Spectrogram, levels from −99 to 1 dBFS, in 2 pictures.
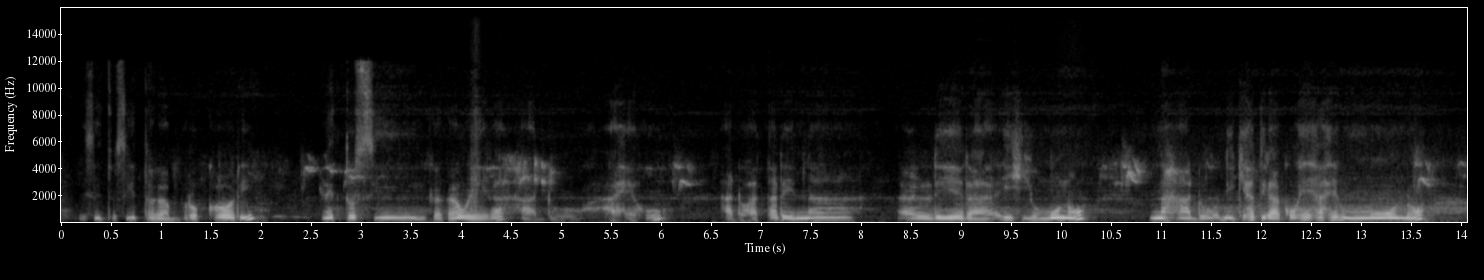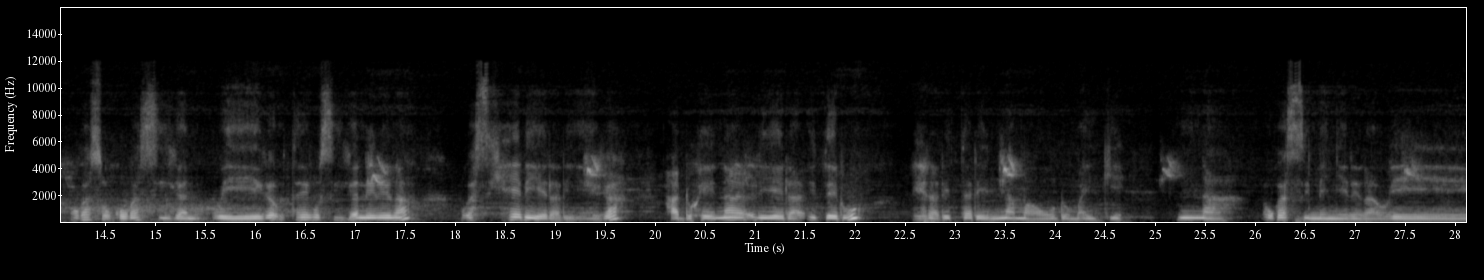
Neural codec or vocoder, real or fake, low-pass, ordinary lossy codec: none; real; 14.4 kHz; Opus, 24 kbps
